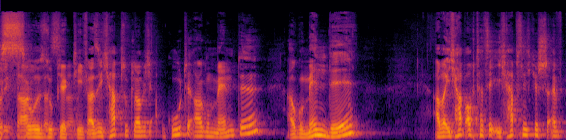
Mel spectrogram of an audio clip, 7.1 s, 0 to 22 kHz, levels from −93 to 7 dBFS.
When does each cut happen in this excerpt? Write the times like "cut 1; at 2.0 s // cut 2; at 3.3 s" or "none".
none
